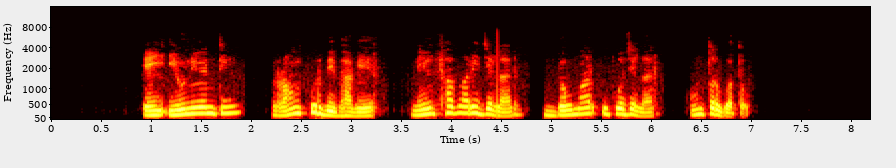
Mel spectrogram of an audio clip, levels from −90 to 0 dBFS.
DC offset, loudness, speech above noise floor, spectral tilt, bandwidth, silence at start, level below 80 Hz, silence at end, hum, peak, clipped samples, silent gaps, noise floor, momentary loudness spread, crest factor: under 0.1%; -18 LUFS; 60 dB; -11.5 dB/octave; 4.7 kHz; 0.9 s; -60 dBFS; 1.25 s; none; -4 dBFS; under 0.1%; none; -78 dBFS; 14 LU; 14 dB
